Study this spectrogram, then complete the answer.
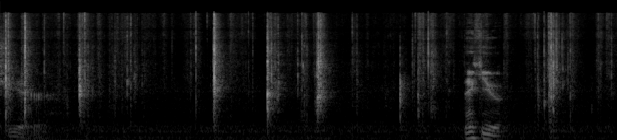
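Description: Small objects click and rustle in a man's hands.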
